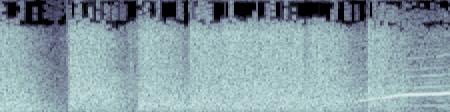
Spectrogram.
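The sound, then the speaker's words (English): Firecrackers go off in a dense, loud run of crackling bursts during trick-or-treating, a few sharper surges breaking the continuous popping, with a thin rising whistle near the end. “when those firecrackers went off, they nearly frightened my poor broom right out of the story”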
